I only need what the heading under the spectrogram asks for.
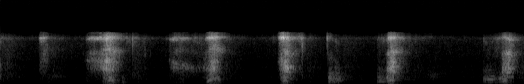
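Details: Male Kintamani dog puppies giving short broadband yelps and squeals, seven or so bursts spaced irregularly about a second apart, fairly quiet with no other clear sounds.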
